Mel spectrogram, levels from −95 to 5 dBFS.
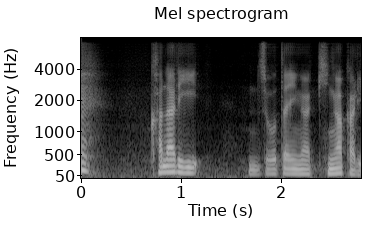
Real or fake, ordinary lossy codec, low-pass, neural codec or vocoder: fake; none; 7.2 kHz; codec, 16 kHz, about 1 kbps, DyCAST, with the encoder's durations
